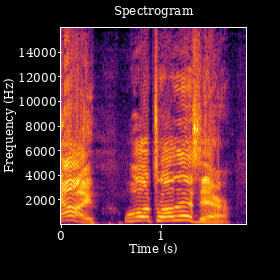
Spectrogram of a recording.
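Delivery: put-on goblin voice. Voicing two goblins who poke their heads up from behind a wall, in a goblin accent. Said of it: "No English accents for the goblins".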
